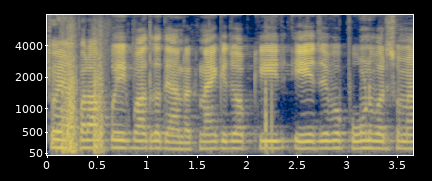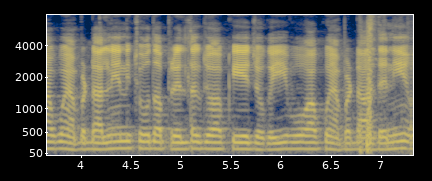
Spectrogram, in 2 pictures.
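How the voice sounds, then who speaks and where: A man's voice: fairly high pitch, bright, forceful tone, a little hiss or hum. A man giving an explanatory tutorial as a video host, in a repetitive, instructional manner. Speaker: YouTube host.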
